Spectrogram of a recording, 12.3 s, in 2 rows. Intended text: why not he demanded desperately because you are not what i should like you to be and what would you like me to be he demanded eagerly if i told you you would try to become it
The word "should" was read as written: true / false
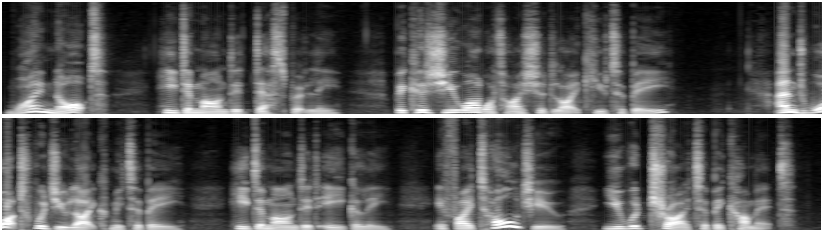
true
